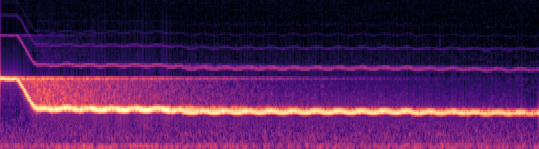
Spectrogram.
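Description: An eerie theremin-style tone, used as a spooky sound effect. It drops sharply in pitch at the start, then holds one wavering note that slowly sinks lower.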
